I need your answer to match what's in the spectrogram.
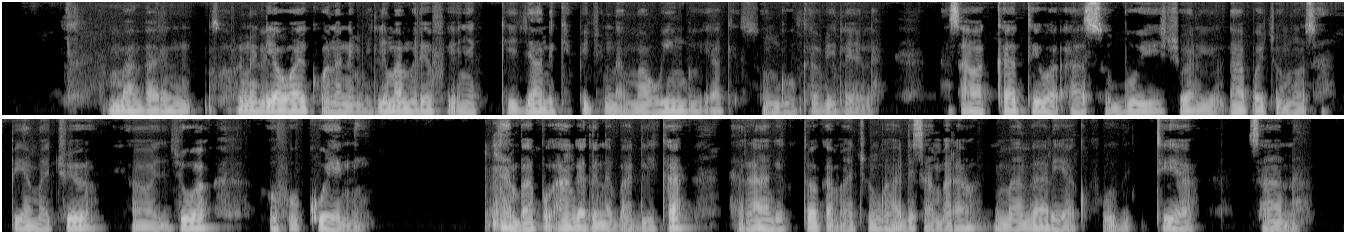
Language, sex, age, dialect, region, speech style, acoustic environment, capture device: Swahili, male, 25-34, Kenya - Nairobi Sheng-influenced, Kenya, happy; focused; relaxed, people talking; appliances; nature, mobile / Linux / Chrome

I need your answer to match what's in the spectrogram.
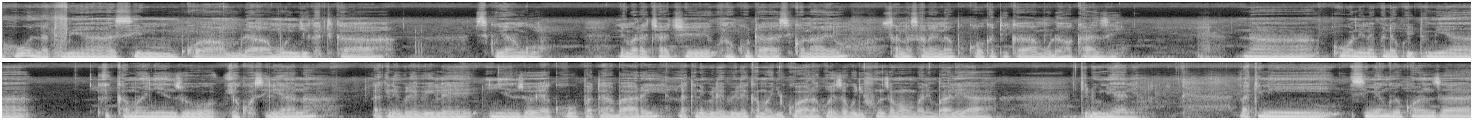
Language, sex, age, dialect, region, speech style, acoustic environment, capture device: Swahili, male, 35-44, Tanzania - Dar es Salaam, Tanzania, relaxed, nature, mobile / Linux / Chrome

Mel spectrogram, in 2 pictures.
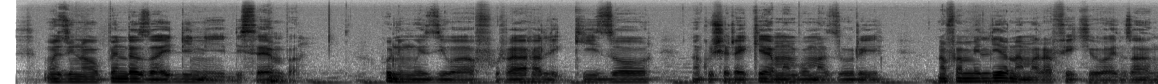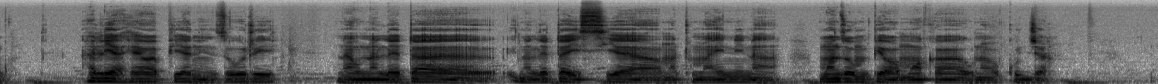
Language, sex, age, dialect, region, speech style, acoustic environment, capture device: Swahili, male, 25-34, Kenya - Nairobi Sheng-influenced, Kenya, relaxed, music, desktop / Windows / Chrome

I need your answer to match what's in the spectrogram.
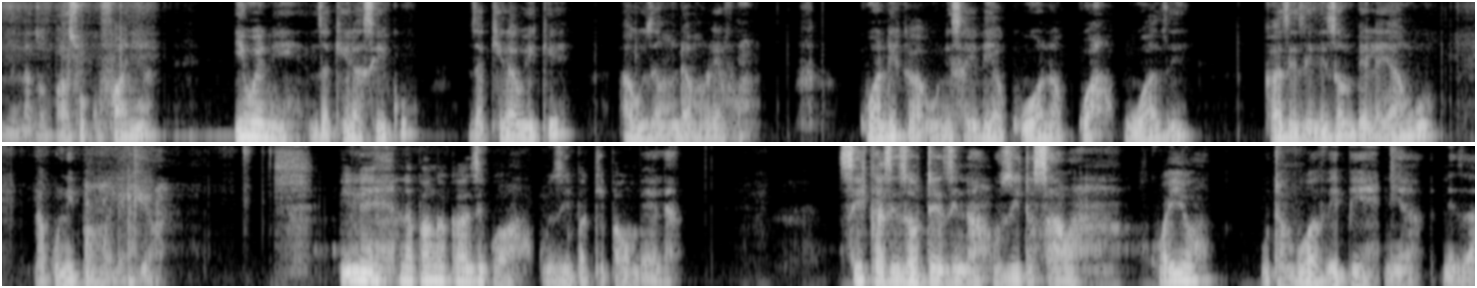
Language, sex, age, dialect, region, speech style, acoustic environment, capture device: Swahili, male, 25-34, Kenya - Nairobi Sheng-influenced, Kenya, happy; relaxed; focused, silence, mobile / Linux / Chrome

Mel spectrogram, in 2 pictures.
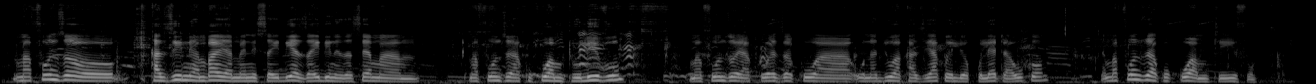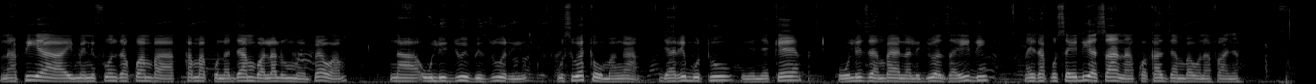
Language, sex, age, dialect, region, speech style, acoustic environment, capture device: Swahili, male, 25-34, Kenya - Nairobi Sheng-influenced, Kenya, relaxed, nature, desktop / Windows / Chrome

